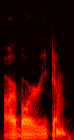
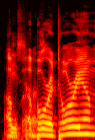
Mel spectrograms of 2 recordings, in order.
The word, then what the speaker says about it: arboretum: Arboretum? Yeah. Yeah. I've seen it. Arboretum. I'm just... How do you think it was? Tell us. Arboretorium. Arboretorium. There was no atorium in there.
